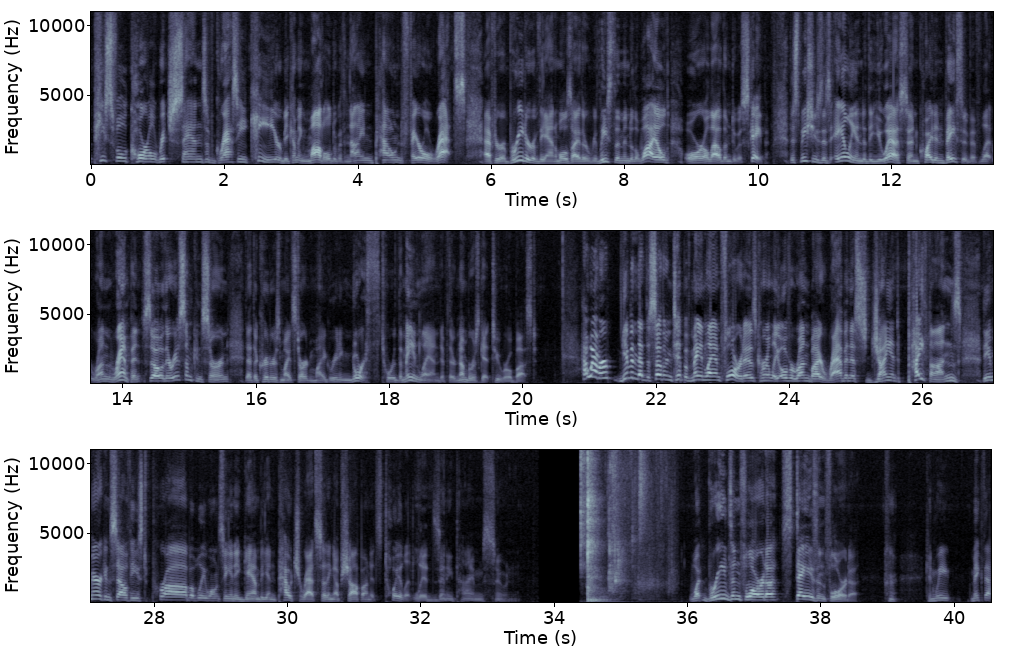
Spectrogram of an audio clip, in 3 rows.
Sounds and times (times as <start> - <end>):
Speech: 0.0 - 20.3, 20.9 - 33.6, 36.0 - 40.5.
